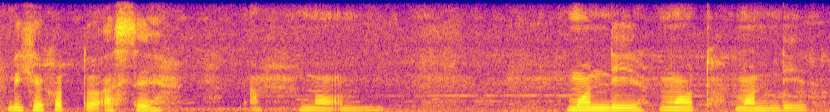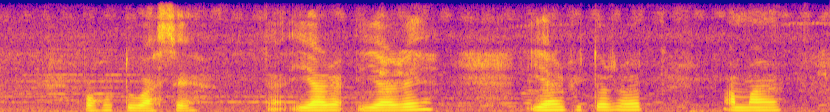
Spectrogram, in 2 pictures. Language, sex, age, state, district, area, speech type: Assamese, female, 45-60, Assam, Goalpara, urban, spontaneous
